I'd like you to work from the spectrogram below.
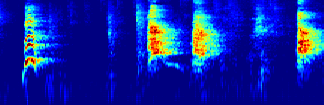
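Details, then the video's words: Japanese Chins: a clear, ringing tonal yelp opens, followed by three loud harsh barks about half a second apart with a quieter yip between. "Barking Japanese Chins"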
